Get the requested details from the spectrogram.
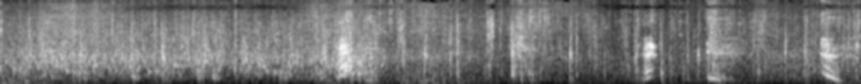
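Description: Hands and feet scrape and thud on rock during a climb.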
